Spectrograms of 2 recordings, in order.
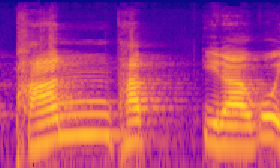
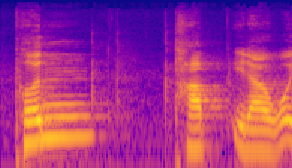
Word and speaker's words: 번답: 반답이라고 읽진 않고요. 이거는 원래는 반자죠. 한자 반자입니다. 근데 반은 아니고요. 번자입니다. 번답이라고 읽습니다. 이 번은 이두 문자입니다. 이두식 문자요. 그래서 이제 번답이라고 읽지 반답이라고 읽지는 않습니다.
